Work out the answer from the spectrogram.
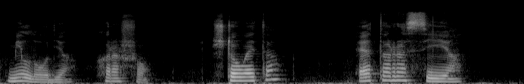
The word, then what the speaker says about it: Россия: Это Россия. R, O, S, S, I, Я. Avec un accent sur le I et donc le O se prononce comme un A.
